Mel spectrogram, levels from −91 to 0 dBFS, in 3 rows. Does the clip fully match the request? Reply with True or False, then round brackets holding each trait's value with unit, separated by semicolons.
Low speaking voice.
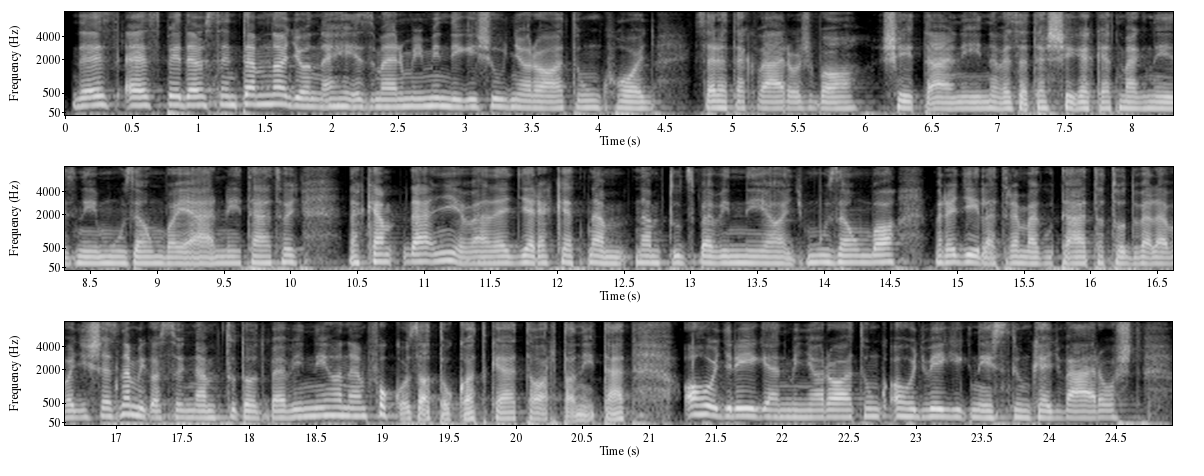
False (150 Hz)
